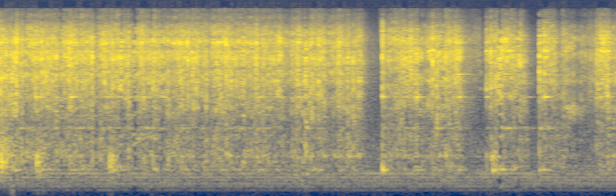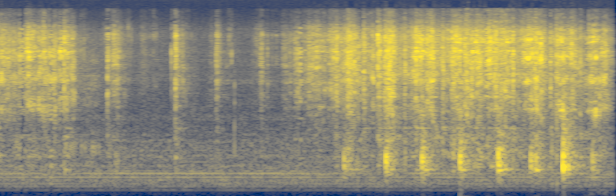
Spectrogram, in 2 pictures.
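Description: Spoon stirring sugar into brownie batter in a bowl, a steady scraping and clinking rhythm that runs continuously, close and fairly loud, with a brief softer lull near the end before the stirring picks up again.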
